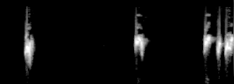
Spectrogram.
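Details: Red-whiskered bulbul song used to lure wild birds and train singing: sparse, somewhat quieter whistled notes spaced seconds apart, then a brief cluster of three slurred notes at the end.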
